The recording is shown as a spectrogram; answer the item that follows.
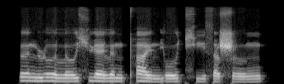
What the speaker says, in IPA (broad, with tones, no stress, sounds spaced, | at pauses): ə˥˧ n ɻ ɤ˥˩ l ɤ˧˥ ɕ ɥ ɛ˥˧ l ə˥˧ n pʰ a˥˩ ɪ̯ n̪ j o˧˥ ʊ̯ t͡ɕʰ i˨˩ s ä˦ ʂ ɤ˧˥ ŋ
